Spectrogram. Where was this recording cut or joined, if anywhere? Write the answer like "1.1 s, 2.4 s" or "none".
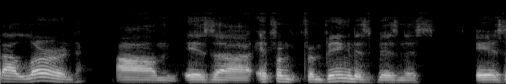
none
